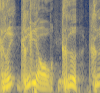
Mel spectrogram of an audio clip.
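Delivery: put-on French accent. Trying to say the actor's name: put-on French accent. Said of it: "that's difficult to say in a French accent".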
